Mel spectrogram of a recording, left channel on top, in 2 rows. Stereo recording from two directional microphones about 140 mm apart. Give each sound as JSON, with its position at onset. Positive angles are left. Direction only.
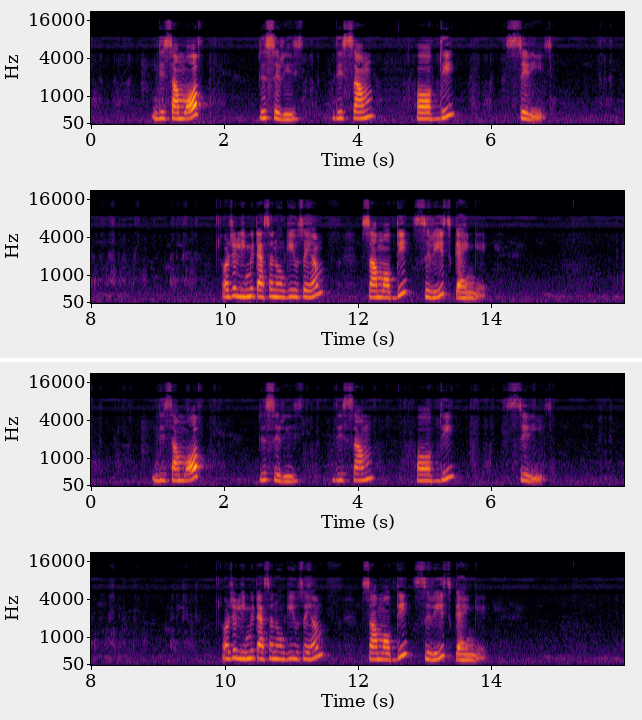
{"t": 0.9, "sound": "a woman's voice", "side_deg": 55}
{"t": 9.9, "sound": "a woman's voice", "side_deg": 45}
